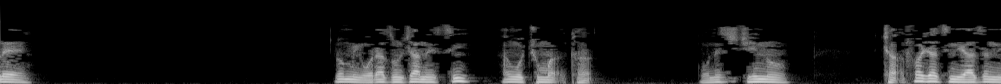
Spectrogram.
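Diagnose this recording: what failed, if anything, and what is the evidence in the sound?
The codec stage failed: heavy MP3 compression likely starved the encoder of bits, which fits a bitrate around 15 kbps. The speech has nothing above 6.5 kHz throughout, and weak spectral lines flicker between frames, leaving a watery, swirly texture and smeared consonant attacks.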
